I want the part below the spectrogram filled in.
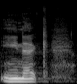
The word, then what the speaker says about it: Enoch: You hear Enoch, you hear Enoch, that can sort of like dual pronunciations here. And so I'll go with Enoch. That's kind of how I first heard it pronounced here.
